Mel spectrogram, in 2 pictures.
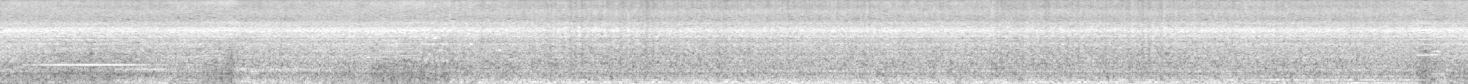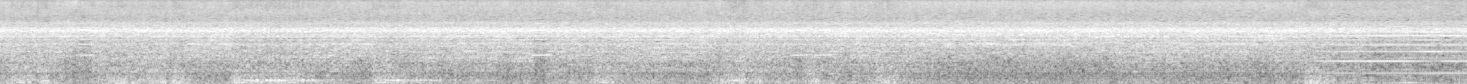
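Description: Live harsh digital noise music: a loud, unbroken wall of hiss with a heavy low drone that comes in about five seconds in and breaks up after fourteen, and thin high tones near the end.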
